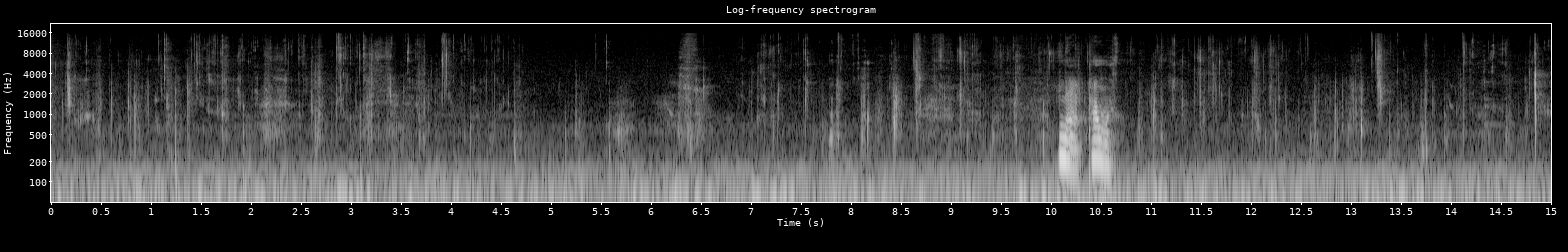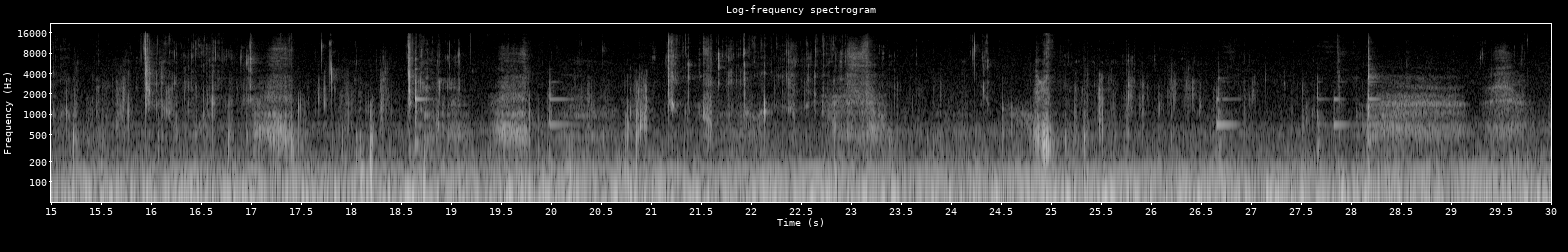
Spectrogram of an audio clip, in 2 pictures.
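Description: A woman chews food with wet smacking sounds close to a microphone.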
